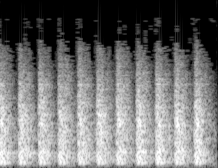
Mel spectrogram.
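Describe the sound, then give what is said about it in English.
A rapid, steady series of about ten heavy knocks on a door, evenly spaced and loud, with no voices. “And then, there was a loud knock on the door.”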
